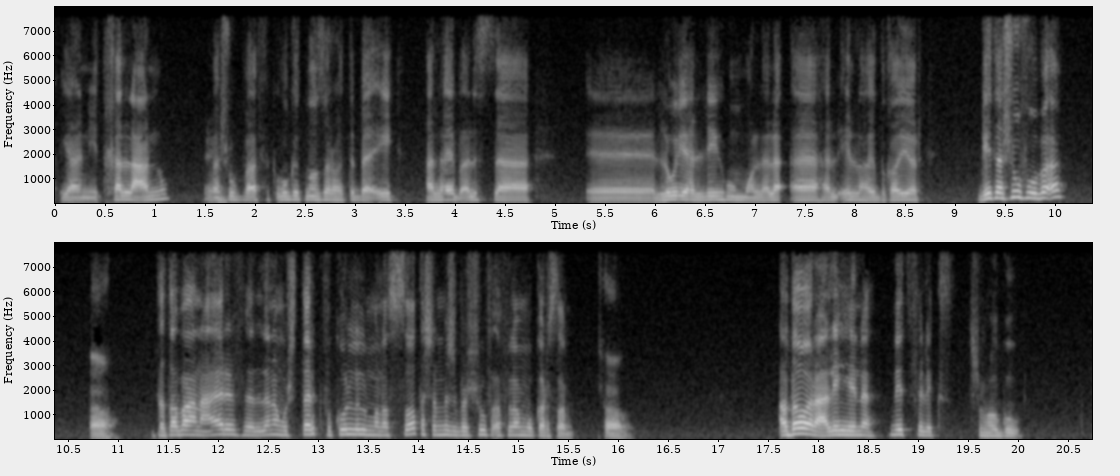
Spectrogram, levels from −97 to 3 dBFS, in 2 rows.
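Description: No technical faults are audible.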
